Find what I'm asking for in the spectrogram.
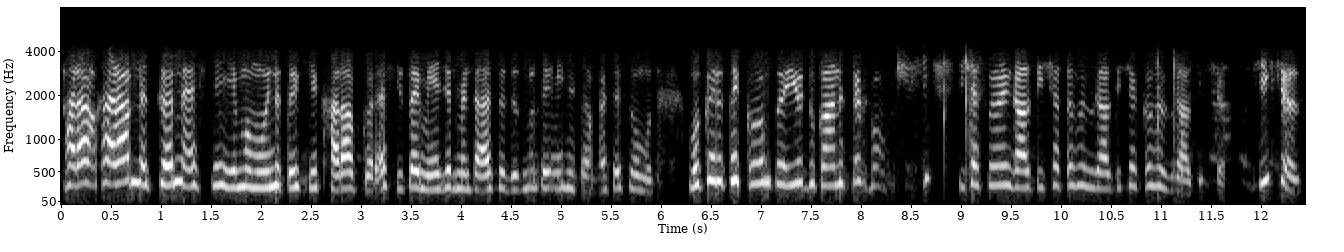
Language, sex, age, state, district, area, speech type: Kashmiri, female, 18-30, Jammu and Kashmir, Kupwara, rural, conversation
